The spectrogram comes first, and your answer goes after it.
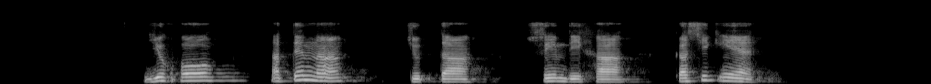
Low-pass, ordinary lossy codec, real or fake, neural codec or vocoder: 7.2 kHz; Opus, 32 kbps; fake; codec, 16 kHz, 4.8 kbps, FACodec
